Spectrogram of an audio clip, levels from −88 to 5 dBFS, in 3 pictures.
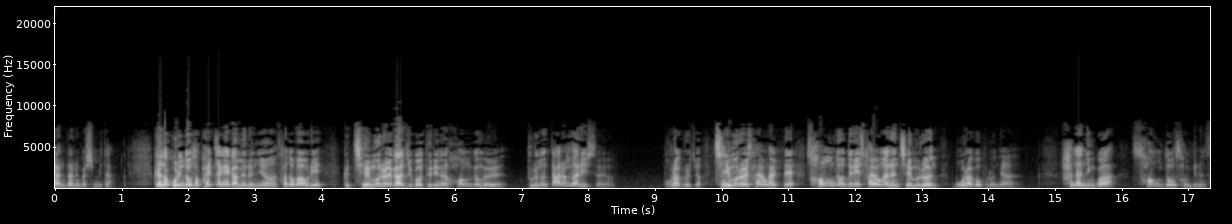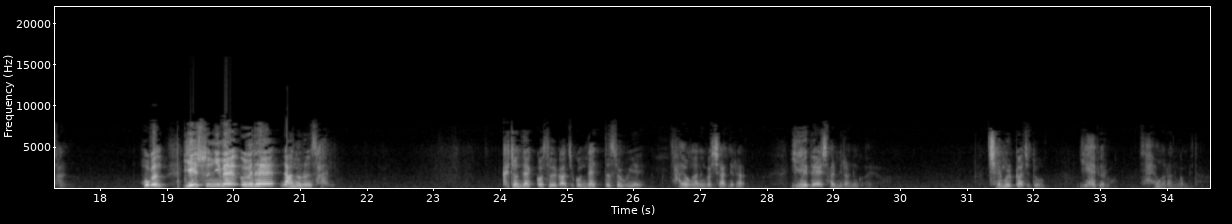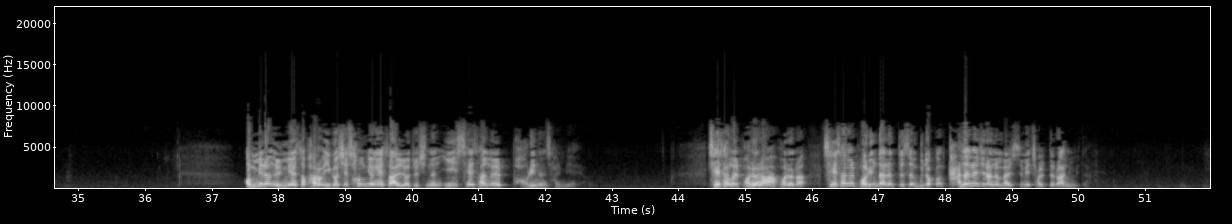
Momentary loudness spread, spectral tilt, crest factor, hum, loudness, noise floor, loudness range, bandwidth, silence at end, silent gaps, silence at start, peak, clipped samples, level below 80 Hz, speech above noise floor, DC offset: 20 LU; -2.5 dB/octave; 20 dB; none; -17 LUFS; -65 dBFS; 18 LU; 8.6 kHz; 2 s; none; 0 s; 0 dBFS; under 0.1%; -66 dBFS; 46 dB; under 0.1%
